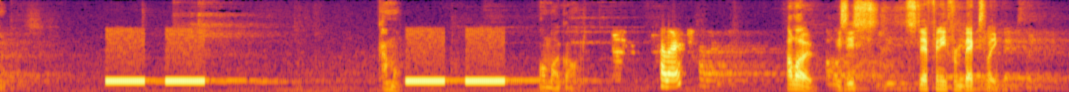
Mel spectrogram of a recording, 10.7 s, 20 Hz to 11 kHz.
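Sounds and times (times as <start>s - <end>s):
faint low hum: 0.0s - 10.6s
electronic ringback tones of an outgoing telephone call: 1.0s - 2.1s, 4.0s - 5.3s
speech: 3.8s - 4.4s, 5.4s - 6.0s, 6.6s - 10.5s.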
